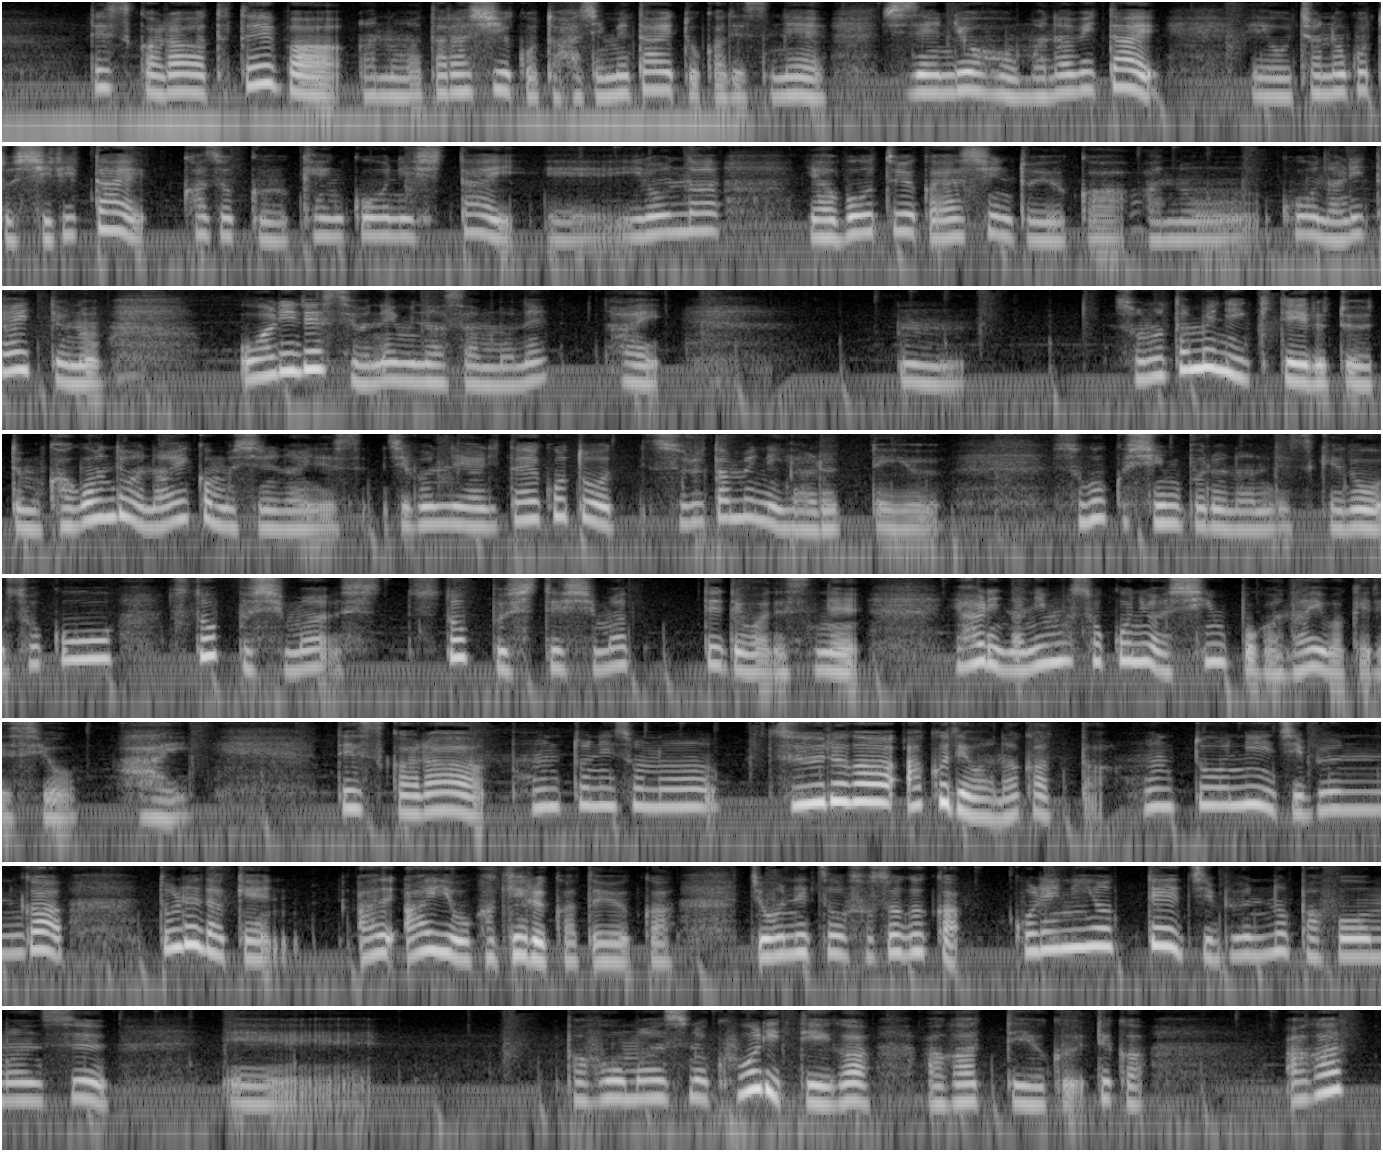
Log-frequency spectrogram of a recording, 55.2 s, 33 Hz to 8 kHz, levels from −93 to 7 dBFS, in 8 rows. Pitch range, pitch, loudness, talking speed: 210-270 Hz, 235 Hz, -23 LUFS, 325 characters per minute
